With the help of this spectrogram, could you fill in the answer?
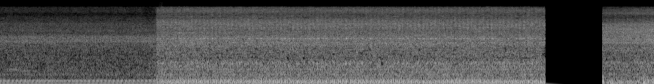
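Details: Nissan NV van at idle, original loose A/C compressor before replacement; A/C weak, high system pressure/heat, leaks in system, cabin vent 4.6; steady idle then loud rough rattling rush as A/C kicks in — loose compressor noise.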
